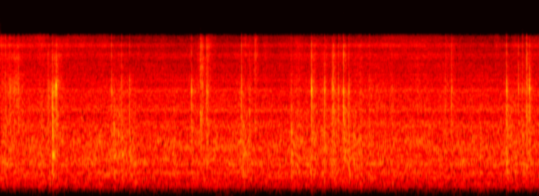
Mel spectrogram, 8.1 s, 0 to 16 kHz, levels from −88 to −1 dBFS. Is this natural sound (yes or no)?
no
